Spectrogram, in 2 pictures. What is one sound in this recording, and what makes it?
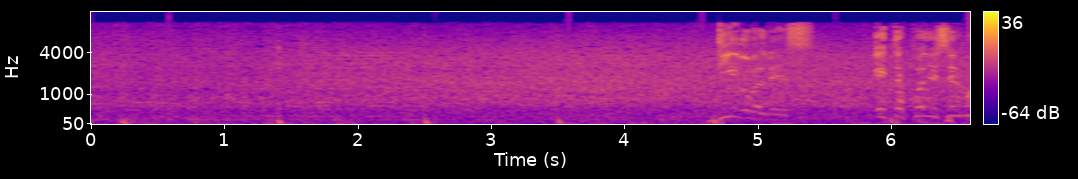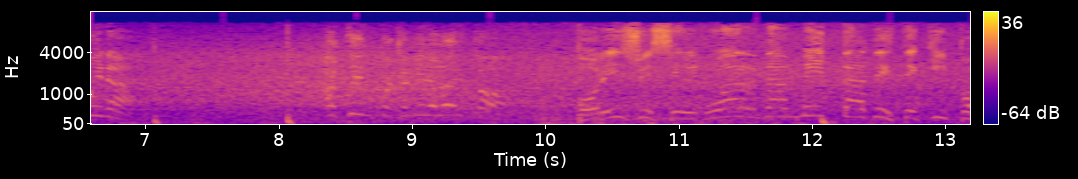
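A football is kicked with dull thumps, again and again.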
